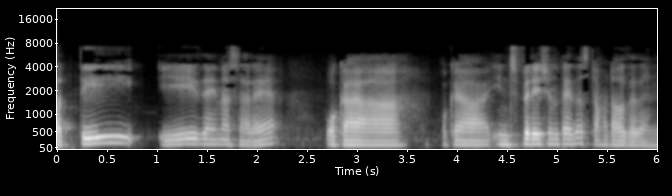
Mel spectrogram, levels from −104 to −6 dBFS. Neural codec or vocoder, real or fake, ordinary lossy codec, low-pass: codec, 24 kHz, 1.2 kbps, DualCodec; fake; MP3, 32 kbps; 7.2 kHz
